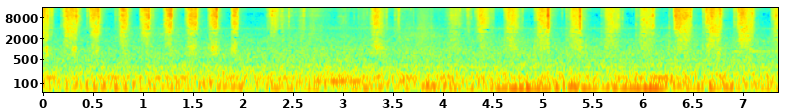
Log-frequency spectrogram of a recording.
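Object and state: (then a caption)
Wet fabric rug being scrubbed. A small, flat, solid rectangular fabric rug, wet and dirty and held down by fingertips, is scrubbed rapidly with a yellow bristle brush. Quick, bright, raspy brushing strokes repeat in a steady rhythm over a constant low rumble.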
